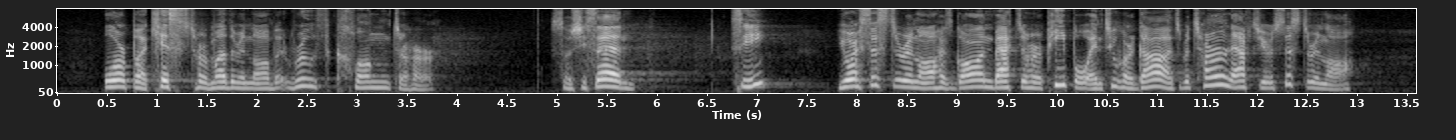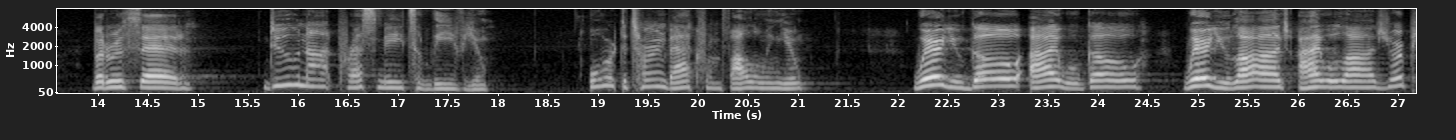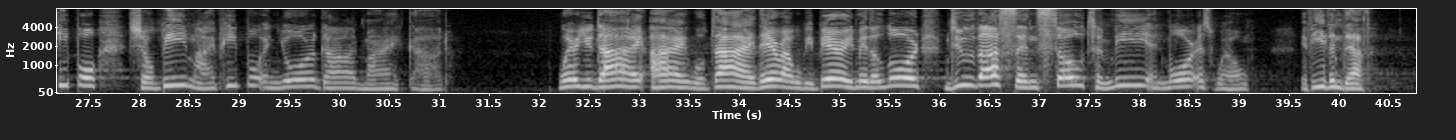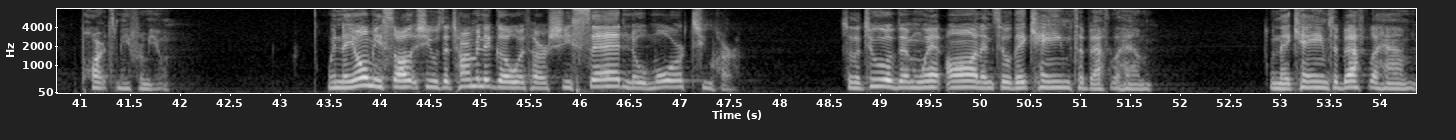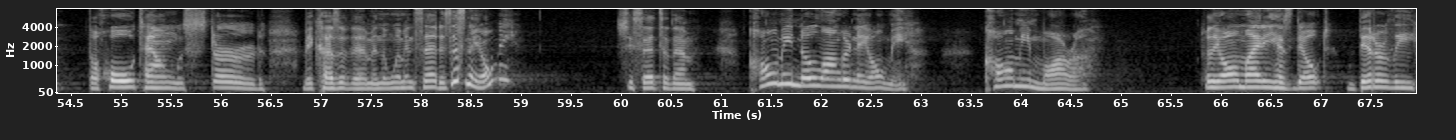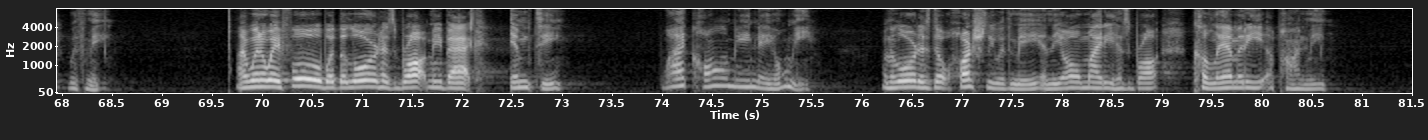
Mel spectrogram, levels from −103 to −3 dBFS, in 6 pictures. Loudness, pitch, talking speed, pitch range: -29 LUFS, 205 Hz, 150 wpm, 180-235 Hz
